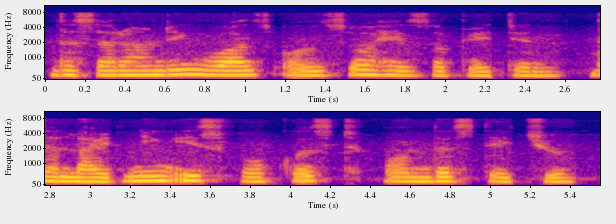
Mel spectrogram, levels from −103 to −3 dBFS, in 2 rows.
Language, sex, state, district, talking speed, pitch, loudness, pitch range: English, female, Arunachal Pradesh, Lower Dibang Valley, 150 wpm, 190 Hz, -16 LUFS, 180-205 Hz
